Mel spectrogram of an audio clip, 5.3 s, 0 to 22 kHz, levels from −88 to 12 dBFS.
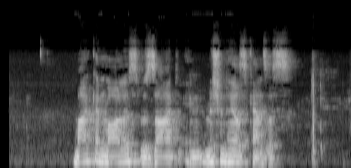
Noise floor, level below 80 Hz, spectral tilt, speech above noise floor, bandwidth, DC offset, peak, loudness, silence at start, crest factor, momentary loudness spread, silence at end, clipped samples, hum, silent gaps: -42 dBFS; -44 dBFS; -4.5 dB/octave; 29 dB; 9.4 kHz; under 0.1%; 0 dBFS; -13 LUFS; 1.1 s; 14 dB; 15 LU; 0.5 s; under 0.1%; none; none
